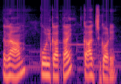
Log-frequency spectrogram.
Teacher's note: এই বাক্যে রাম শব্দটির উপর জোর দেওয়ার জন্য আমরা রা এই ধ্বনিতে শাসাঘাত দিচ্ছি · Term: বাক্য শাসাঘাত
